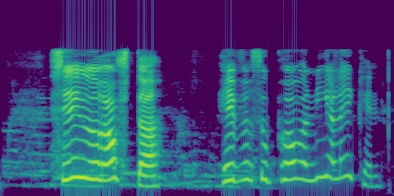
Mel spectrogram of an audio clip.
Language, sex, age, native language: Icelandic, male, 12, Icelandic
